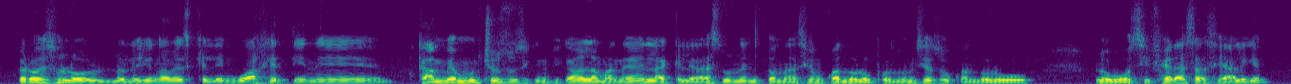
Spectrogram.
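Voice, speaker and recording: A Mexican man hosting a podcast, explaining in a relaxed, casual way. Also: mid-range voice, highs cut off. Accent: Mexican Spanish. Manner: relaxed, explanatory, uses fillers. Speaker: podcast host.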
